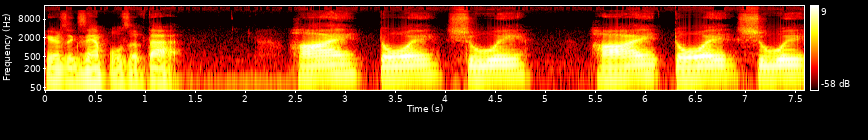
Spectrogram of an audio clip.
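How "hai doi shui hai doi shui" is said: very slow high level tone on hai, doi, shui. Demonstrating words marked with tone number 1, say it with high level pitch. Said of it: "it has to be said in a high tone".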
